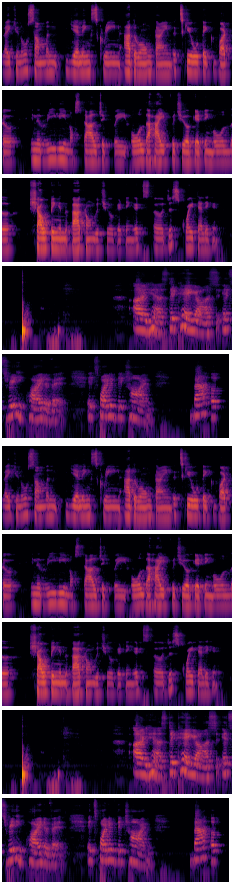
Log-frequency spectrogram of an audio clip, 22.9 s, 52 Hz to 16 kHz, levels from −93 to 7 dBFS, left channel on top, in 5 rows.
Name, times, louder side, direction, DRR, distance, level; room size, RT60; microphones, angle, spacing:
voice 1, 0.0-3.4 3.7-4.8 5.2-7.9 8.1-9.3 9.8-13.5 14.2-14.3, left 2 dB, 25° left, 10 dB, 1.1 m, -38 dB
voice 2, 16.0-21.6 22.2-22.6, right 2 dB, 65° right, 3 dB, 7.3 m, -40 dB
19.0 x 11.5 x 2.5 m, 0.30 s
head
